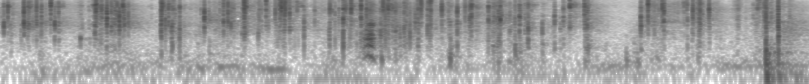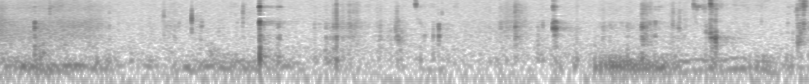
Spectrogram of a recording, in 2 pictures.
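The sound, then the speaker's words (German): Crinkly Toblerone wrapper rustling and tearing for a few seconds, then quieter crunching and chewing as the Toblerone chocolate is eaten, with scattered small clicks and no talking. “Tut mir leid, ich muss die Schokolade kurz essen.”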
